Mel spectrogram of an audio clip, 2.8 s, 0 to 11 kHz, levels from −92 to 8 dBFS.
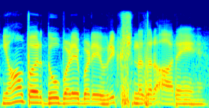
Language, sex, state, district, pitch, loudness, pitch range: Hindi, male, Uttar Pradesh, Lucknow, 145 Hz, -15 LUFS, 135-155 Hz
